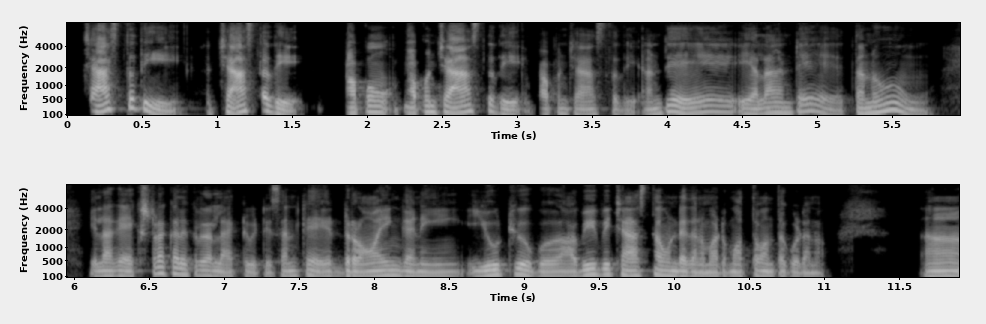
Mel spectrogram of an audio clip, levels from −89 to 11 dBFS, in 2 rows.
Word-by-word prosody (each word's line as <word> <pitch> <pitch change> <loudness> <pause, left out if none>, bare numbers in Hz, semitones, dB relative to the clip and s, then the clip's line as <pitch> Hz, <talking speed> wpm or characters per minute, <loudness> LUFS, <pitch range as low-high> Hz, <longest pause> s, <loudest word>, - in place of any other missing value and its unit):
చేస్తది 210 - +4 0.5
చేస్తది. - - +5 0.4
పాపం 145 +3 +3 0.2
పాపం 135 +4 +2
చేస్తది. 140 -6 +4 0.2
పాపం 115 +1 -3
చేస్తది. 105 -1 -4
అంటే 120 +9 +1 0.5
ఎలా 120 +4 +1
అంటే 135 +6 -3 0.3
తను 130 +5 +2 0.7
ఇలాగ 110 +1 0
ఎక్స్ట్రా 160 +9 +1
కలికురల్ 120 -7 0
యాక్టివిటీస్ 95 0 -6
అంటే 110 - -2 0.2
డ్రాయింగ్ 110 +2 +2
అని, 95 -1 -2 0.3
యూట్యూబ్ 125 -3 +1 0.2
అవి 125 +6 +2
ఇవి 135 0 0
చేస్తా 115 +1 +2
ఉండేదనమాట 95 -3 0
మొత్తం 110 - -3
అంతా 100 0 -4
కూడాను. 90 -1 -5 0.7
ఆ! - - +4
115 Hz, 135 wpm, -23 LUFS, 105-130 Hz, 0.7 s, చేస్తది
